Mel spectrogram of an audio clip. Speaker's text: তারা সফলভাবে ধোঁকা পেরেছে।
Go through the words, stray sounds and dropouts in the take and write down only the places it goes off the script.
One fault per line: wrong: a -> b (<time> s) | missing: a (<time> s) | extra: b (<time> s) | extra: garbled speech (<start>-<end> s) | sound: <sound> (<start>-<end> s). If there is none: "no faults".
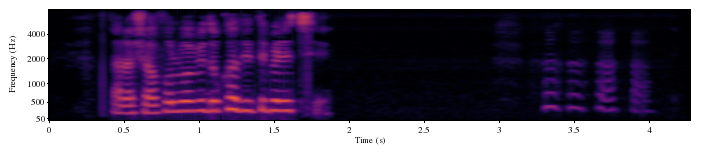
extra: দিতে (1.4 s)
sound: laugh (3.0-4.1 s)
